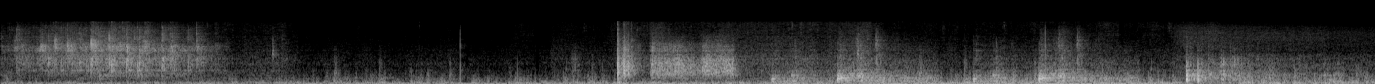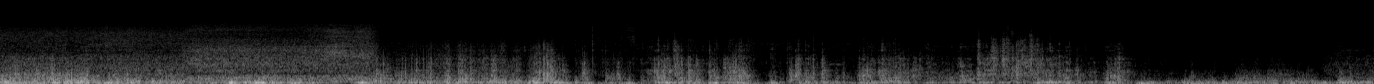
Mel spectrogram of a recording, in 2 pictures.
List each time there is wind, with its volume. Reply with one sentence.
The wind can be heard from 0.0 to 27.4 s, getting louder then quieter.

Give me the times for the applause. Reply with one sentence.
The applause can be heard from 0.0 to 2.3 s.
